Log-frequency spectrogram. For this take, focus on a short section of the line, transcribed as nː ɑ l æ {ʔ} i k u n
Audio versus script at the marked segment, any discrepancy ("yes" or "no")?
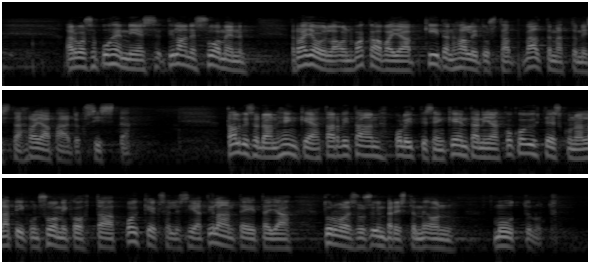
yes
